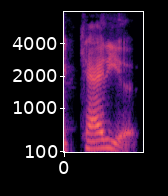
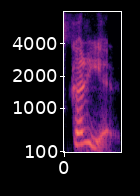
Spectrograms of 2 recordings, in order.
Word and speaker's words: career: When we talk about a future career, most of the students, they mispronounce it by carrier. So it's not a carrier, but it is career.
